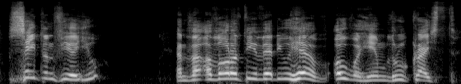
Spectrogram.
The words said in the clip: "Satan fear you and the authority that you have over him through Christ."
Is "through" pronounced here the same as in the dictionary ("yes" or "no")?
yes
